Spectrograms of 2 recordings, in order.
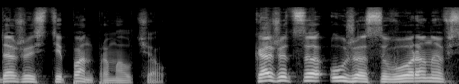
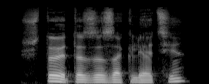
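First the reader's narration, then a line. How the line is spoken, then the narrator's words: Quiet worried question. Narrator (Russian): тихо спросил обеспокоенный Александр Михайлович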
